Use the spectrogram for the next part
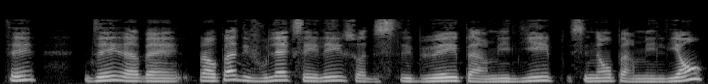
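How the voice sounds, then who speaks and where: A man's voice: fairly high pitch, steady tone, no room sound. A man with a Québécois accent giving an informal spiritual talk. He speaks conversationally, with lots of asides and repetitions. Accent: Québécois French. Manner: conversational, repeats itself and fills pauses with asides.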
